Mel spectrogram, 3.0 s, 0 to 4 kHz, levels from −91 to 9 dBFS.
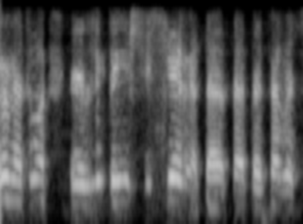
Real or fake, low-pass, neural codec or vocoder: fake; 3.6 kHz; codec, 44.1 kHz, 2.6 kbps, DAC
